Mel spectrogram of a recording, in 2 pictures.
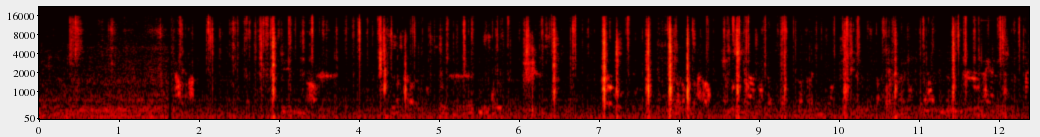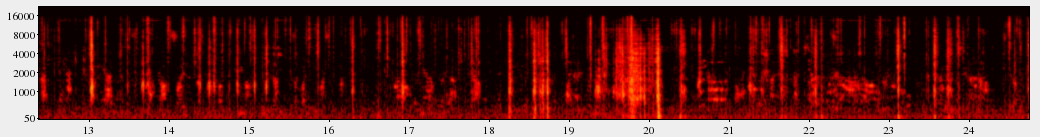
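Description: Rolled paper tubes being woven between upright paper stakes: faint, irregular small clicks and crackles of paper, with a denser cluster near the end.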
